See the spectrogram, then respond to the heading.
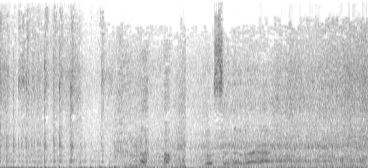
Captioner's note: laughs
